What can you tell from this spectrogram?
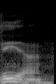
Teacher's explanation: Chữ đờ mình đưa lưỡi qua giữa hai răng ép rung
